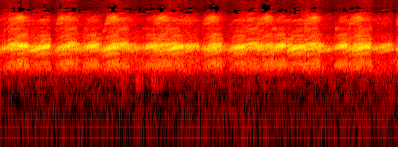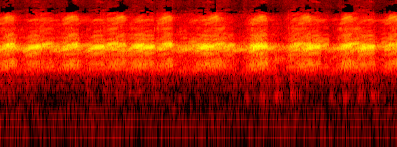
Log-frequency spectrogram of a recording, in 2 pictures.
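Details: Frogs in rice paddies on a summer night, calling en masse. Harsh, buzzy croaks repeat in quick overlapping bursts, rising and falling slightly, a constant busy chorus from start to finish.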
